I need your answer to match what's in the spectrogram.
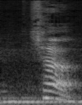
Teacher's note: छ ज्यादा लग रहा है, ज्यादा प्राणवायु की जरूरत पड़ रही है, तो महाप्राण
